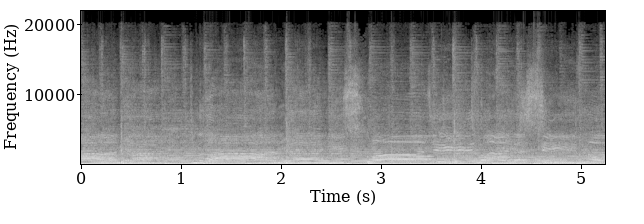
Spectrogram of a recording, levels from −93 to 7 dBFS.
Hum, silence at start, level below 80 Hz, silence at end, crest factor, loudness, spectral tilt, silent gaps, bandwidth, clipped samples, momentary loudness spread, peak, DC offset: none; 0 s; -14 dBFS; 0 s; 8 dB; -8 LUFS; -5 dB/octave; none; 19.5 kHz; 0.6%; 1 LU; 0 dBFS; under 0.1%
